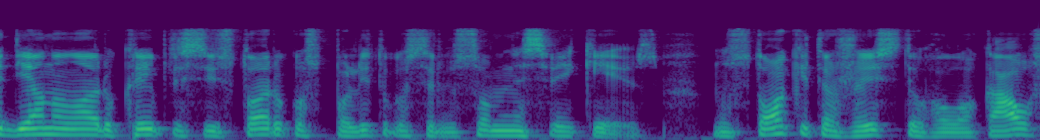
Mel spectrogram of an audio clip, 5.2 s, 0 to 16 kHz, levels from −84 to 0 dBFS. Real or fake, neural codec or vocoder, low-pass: real; none; 7.2 kHz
